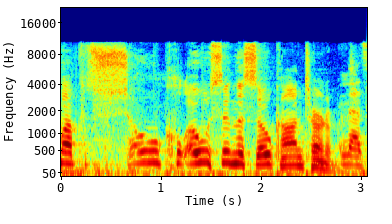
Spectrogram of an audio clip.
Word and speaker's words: SoCon: Right now, the Furman Paladins come up so close in the SoCon tournament.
